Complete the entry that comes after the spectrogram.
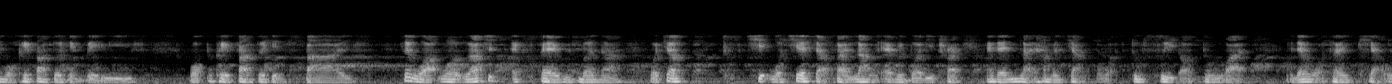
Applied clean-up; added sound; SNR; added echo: none; none; none; reverberation time 2.3 s.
